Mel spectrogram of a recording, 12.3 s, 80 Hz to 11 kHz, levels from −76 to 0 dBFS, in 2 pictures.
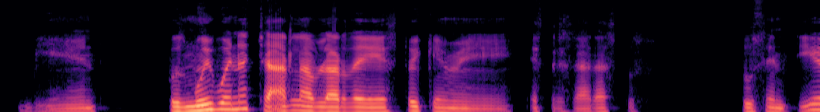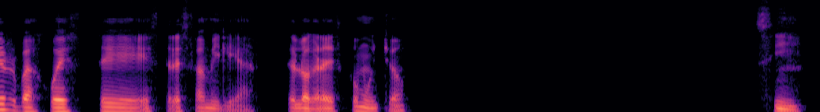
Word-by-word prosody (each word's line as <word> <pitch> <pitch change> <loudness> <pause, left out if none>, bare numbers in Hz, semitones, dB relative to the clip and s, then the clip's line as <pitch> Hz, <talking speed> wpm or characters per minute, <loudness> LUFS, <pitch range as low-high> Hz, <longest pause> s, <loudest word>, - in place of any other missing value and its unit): Bien, 100 - -9 0.4
pues, 120 -1 +3
muy 140 +5 +9
buena 175 +1 +4
charla 145 -4 +4
hablar 120 -1 +5
de 115 -1 +4
esto, 115 +3 -5
y 125 - 0
que 115 -3 -5
me 95 -3 -5
expresaras 100 0 -9
tus - - -24 0.7
tu 110 - -4
sentir 120 +9 -3
bajo 115 -1 -2
este 110 0 -3
estrés - - -9
familiar. 105 -3 -9 0.2
Te 110 - -6
lo 105 - +2
agradezco 100 +5 -3
mucho. 105 -2 -6 2.6
Sí. 90 -4 -5
110 Hz, 115 wpm, -22 LUFS, 100-120 Hz, 2.6 s, muy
